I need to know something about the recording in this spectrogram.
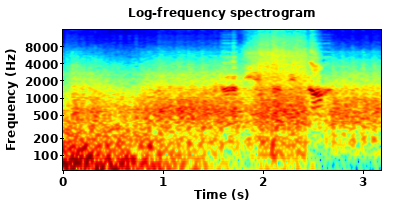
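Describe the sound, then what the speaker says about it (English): Mortar fire in a combat video game comes through as faint, distant thumps and booms under a low rumbling battle backdrop, with a quiet voice in the mix. "Another mortar."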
